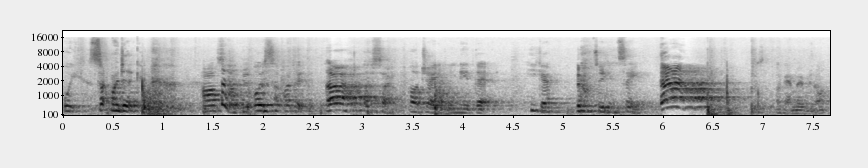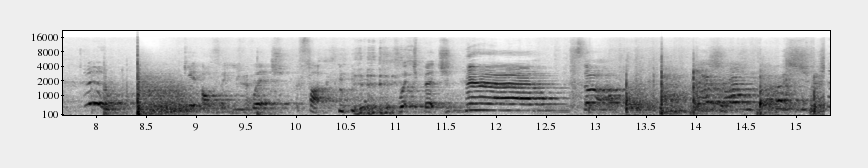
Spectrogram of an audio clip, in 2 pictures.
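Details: Person with Tourette syndrome in a public setting, with sudden swearing and interjections; Tourette syndrome vocal tics.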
